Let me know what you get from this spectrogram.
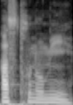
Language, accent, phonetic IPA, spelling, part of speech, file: German, Germany, [ʔastʁonoˈmiː], Astronomie, noun, De-Astronomie.ogg
- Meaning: astronomy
